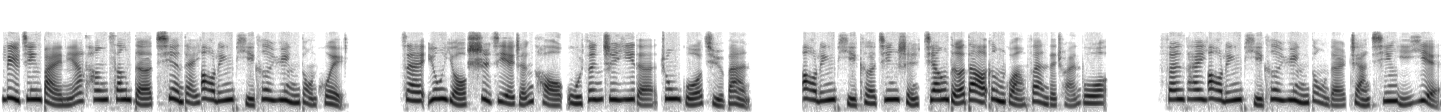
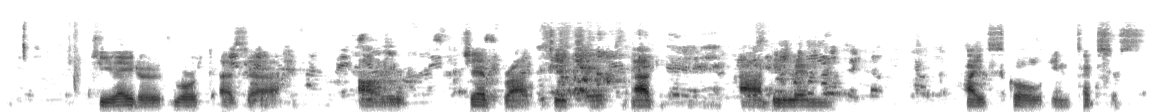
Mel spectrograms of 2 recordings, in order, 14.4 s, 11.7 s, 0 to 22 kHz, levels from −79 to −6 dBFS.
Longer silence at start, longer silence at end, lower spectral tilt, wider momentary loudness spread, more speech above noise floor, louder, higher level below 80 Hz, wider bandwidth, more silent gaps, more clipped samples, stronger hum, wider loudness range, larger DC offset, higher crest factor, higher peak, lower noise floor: second, 0 s vs 0.2 s; second, 0 s vs 0.3 s; first, -4.5 dB/octave vs -3 dB/octave; second, 6 LU vs 17 LU; first, over 72 dB vs 24 dB; first, -19 LUFS vs -25 LUFS; first, -62 dBFS vs -70 dBFS; second, 8 kHz vs 11 kHz; first, 3.49-3.99 s, 7.51-8.02 s, 11.07-11.58 s vs none; neither; neither; second, 2 LU vs 5 LU; neither; second, 14 dB vs 24 dB; about the same, -4 dBFS vs -2 dBFS; first, under -90 dBFS vs -49 dBFS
